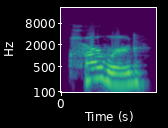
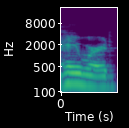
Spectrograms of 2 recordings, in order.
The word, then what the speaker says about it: Harward: Well, Harward, not Hayward.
